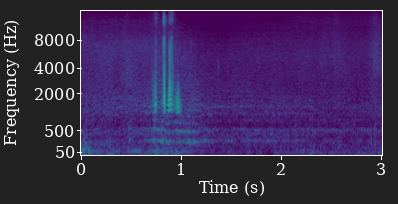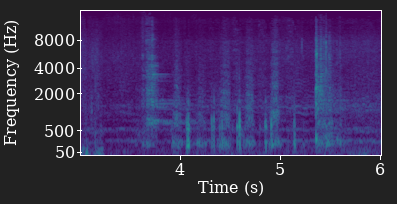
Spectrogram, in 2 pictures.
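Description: Honeybees buzzing around a beehive in a steady low hum, with a few short knocks and rustles from handling.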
